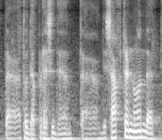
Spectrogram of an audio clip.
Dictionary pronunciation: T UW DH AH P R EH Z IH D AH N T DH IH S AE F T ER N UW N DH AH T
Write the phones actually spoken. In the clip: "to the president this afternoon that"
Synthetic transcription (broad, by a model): T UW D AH P R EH S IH D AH N T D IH S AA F T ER N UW N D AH T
